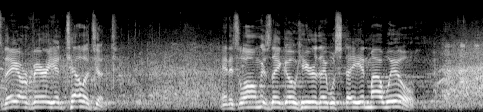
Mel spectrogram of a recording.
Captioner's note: laughter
